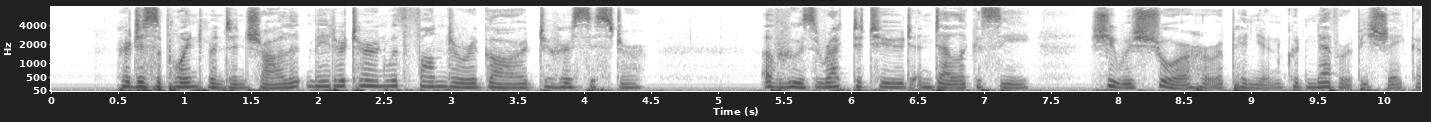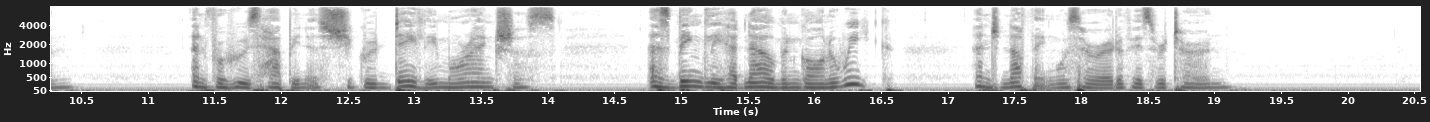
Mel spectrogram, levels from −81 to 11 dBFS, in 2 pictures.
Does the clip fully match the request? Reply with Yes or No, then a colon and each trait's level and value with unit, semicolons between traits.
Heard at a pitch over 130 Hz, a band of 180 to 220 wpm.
No: medium, 140 Hz; average, 150 wpm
